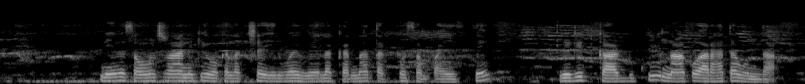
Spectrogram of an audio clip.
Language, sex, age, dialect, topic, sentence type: Telugu, female, 36-40, Telangana, banking, question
